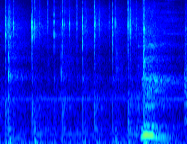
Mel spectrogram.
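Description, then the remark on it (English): Quick, uneven clicks and taps imitate typing on a computer keyboard, fairly quiet, with a slightly louder tap near the end and no talking. “you ain't typing shit, flight delays, right?”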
